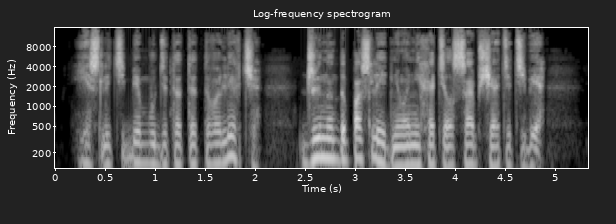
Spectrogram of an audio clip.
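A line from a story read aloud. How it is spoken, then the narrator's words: Quiet, head down. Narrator (Russian): не поднимая головы, тихо произнесла она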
